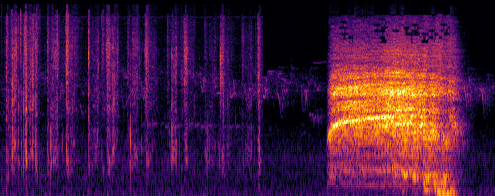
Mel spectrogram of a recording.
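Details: Horse walking with clip-clopping hooves for about four seconds, then one loud, harsh neigh lasting under two seconds that rises and falls before ending abruptly.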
